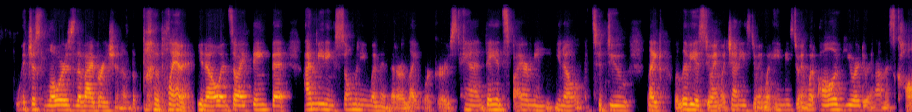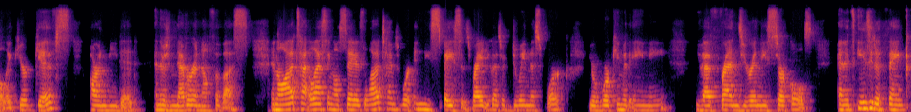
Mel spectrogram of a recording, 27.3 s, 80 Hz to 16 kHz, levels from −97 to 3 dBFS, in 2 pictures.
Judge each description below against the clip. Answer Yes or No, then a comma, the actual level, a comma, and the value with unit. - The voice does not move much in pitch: Yes, narrow, 2.0 semitones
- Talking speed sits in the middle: No, fast, 230 wpm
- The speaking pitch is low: No, medium, 155 Hz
